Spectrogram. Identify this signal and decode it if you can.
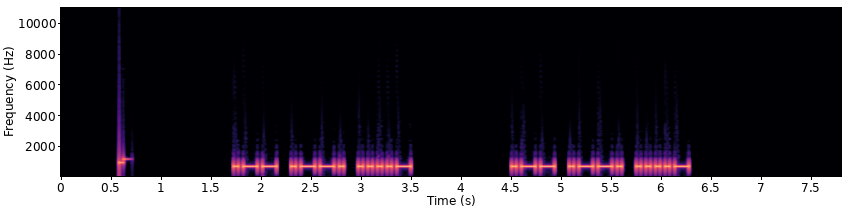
Morse code, heard as a keyed tone, about 25 wpm, 700 Hz. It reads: WP4 WP4
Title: USA Call Sign Prefixes - Repeated 2x - 25wpm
